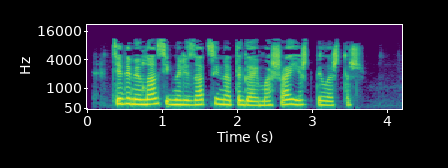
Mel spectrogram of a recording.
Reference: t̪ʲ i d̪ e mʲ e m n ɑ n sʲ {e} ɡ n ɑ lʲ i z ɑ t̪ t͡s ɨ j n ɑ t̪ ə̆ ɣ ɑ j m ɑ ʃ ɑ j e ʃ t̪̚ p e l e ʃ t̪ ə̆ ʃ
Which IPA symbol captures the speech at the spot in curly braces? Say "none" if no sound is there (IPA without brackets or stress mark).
i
